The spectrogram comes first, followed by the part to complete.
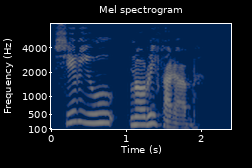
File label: "Sirioonorifarab", pronounciations; Fourth Way; Beelzebub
